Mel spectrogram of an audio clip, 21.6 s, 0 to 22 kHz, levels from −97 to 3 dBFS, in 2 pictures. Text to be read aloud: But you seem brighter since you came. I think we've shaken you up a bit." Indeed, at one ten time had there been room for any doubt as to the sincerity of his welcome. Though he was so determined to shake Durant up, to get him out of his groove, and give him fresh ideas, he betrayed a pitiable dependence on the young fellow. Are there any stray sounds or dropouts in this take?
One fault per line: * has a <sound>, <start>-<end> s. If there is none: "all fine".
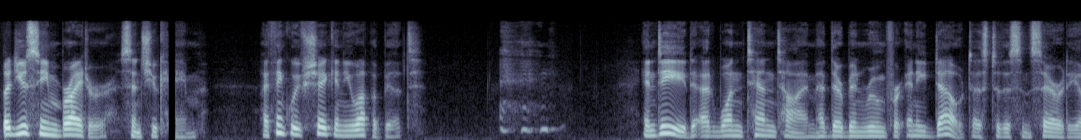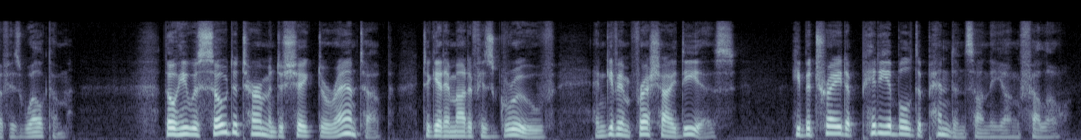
* has a dropout, 1.7-1.8 s
* has a laugh, 5.0-5.7 s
